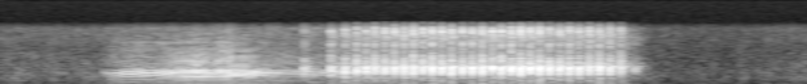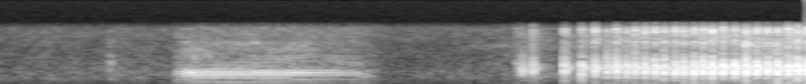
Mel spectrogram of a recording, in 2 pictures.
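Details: Two Cavalier King Charles Spaniels, a grandmother and granddaughter, snoring: loud rattling inspiratory snores with a voiced, vibrating quality and short quiet gaps between breaths.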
